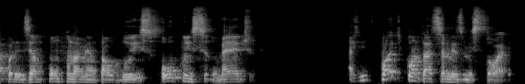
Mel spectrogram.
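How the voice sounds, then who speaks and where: A man leads a live chess class, speaking at a mid pitch. He narrates a story in an animated way and then turns to his listeners with direct teaching tips.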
